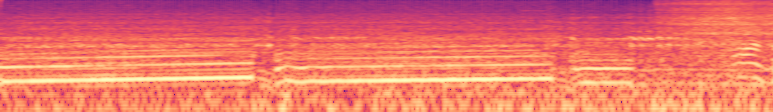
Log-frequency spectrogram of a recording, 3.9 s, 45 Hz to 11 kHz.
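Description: Kawasaki H2 motorcycle engine, 280 hp, at high revs, a loud tonal whine climbing through rising pitch sweeps broken by quick drops at each gear change, with no talk.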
